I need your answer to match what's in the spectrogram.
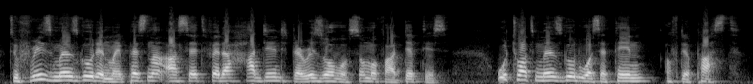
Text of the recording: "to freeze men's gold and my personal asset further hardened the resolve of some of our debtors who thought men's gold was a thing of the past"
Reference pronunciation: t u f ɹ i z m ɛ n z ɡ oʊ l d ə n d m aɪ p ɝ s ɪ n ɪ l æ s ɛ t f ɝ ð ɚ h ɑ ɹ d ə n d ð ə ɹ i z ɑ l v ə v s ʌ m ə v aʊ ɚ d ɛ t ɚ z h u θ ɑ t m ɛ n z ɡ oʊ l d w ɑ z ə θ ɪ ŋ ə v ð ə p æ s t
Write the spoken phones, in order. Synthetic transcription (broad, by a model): t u f ɹ i z m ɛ n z ɡ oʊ d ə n m aɪ p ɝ s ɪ n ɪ l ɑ s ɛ t f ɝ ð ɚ h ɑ d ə n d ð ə ɹ i z ɑ l v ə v s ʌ m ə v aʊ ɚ d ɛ t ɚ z h u t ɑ t m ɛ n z ɡ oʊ d w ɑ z ə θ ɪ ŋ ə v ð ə p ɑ s t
